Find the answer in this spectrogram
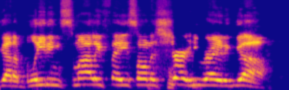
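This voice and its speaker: This loud voice moves along at a fairly quick pace. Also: man. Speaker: show host. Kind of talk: casual debate discussion.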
